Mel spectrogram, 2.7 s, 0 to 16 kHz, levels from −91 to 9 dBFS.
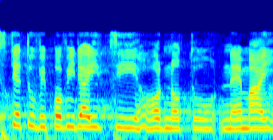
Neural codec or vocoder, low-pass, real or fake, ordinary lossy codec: codec, 16 kHz, 16 kbps, FunCodec, trained on Chinese and English, 50 frames a second; 7.2 kHz; fake; AAC, 96 kbps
